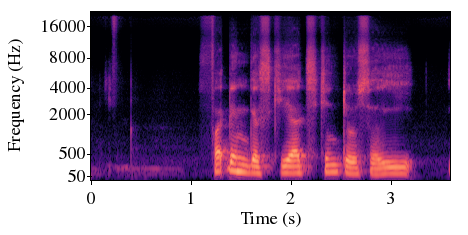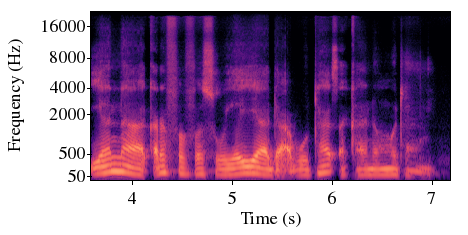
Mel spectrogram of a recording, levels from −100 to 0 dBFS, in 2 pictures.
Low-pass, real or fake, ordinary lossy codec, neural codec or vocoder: none; fake; none; autoencoder, 48 kHz, 32 numbers a frame, DAC-VAE, trained on Japanese speech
